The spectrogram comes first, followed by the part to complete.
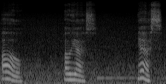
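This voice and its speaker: A dazed, fawning waitress in a game. Her highish voice drags extremely slowly and dreamily, with clear background noise. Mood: dazed, adoring. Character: dazed, adoring female small-town waitress. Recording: noisy ambience.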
